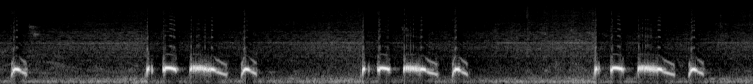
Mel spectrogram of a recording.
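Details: Spotted dove 'kuk 3' lure for prompting wild doves to call: three regular phrases of soft short coos around a longer falling coo, repeated roughly every two seconds against a quiet background.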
